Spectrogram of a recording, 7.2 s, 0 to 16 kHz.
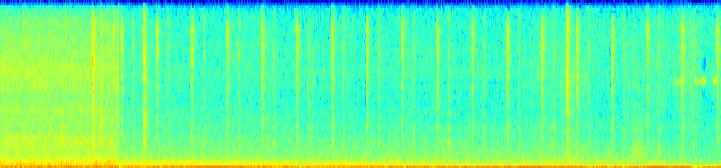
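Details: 1990 JDM Suzuki Carry 4WD kei truck: low engine drone rises smoothly under load, no rasp, puffing or leak; exhaust note sounds sound and fairly quiet.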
